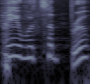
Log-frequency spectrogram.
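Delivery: put-on, high-pitched New Zealand accent. Describing a big rock-like guy, speaker imitates his greeting in a New Zealand accent. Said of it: "him though to have this voice".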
